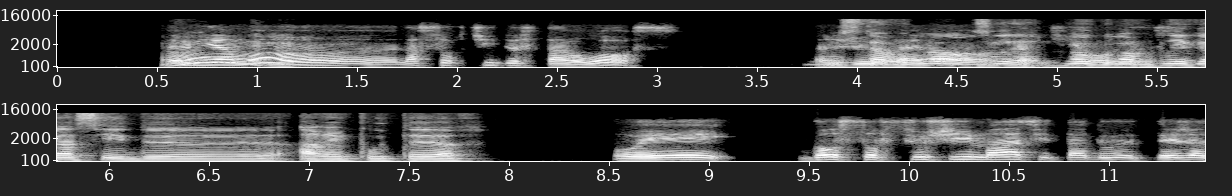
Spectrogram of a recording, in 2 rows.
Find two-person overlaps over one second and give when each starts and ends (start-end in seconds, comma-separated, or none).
3.8-5.5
